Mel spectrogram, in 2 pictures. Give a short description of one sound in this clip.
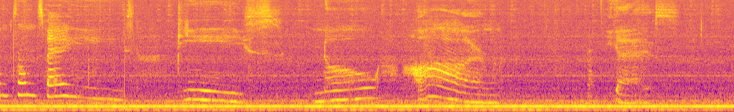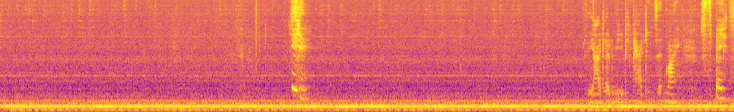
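A young girl speaks with animation, close to a microphone.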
